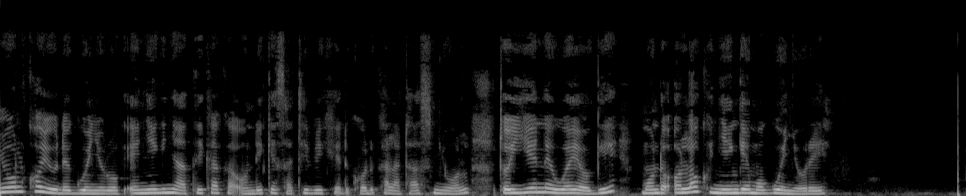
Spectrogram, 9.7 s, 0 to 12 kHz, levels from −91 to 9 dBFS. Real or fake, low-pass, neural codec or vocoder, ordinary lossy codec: real; 9.9 kHz; none; AAC, 48 kbps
